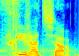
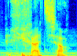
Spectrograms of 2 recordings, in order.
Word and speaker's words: sriracha: Et donc, cette sauce-là, c'était la sauce sriracha. – Sriracha, oui. – Mais j'ai eu le malheur de mal prononcer la sauce. Et donc, à la base, j'appelais ça la sauce riracha.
